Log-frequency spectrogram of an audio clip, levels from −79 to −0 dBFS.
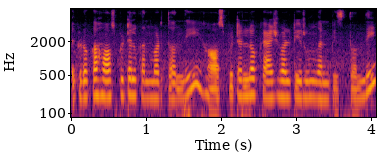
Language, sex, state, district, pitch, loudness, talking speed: Telugu, female, Andhra Pradesh, Chittoor, 190 Hz, -20 LUFS, 130 wpm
